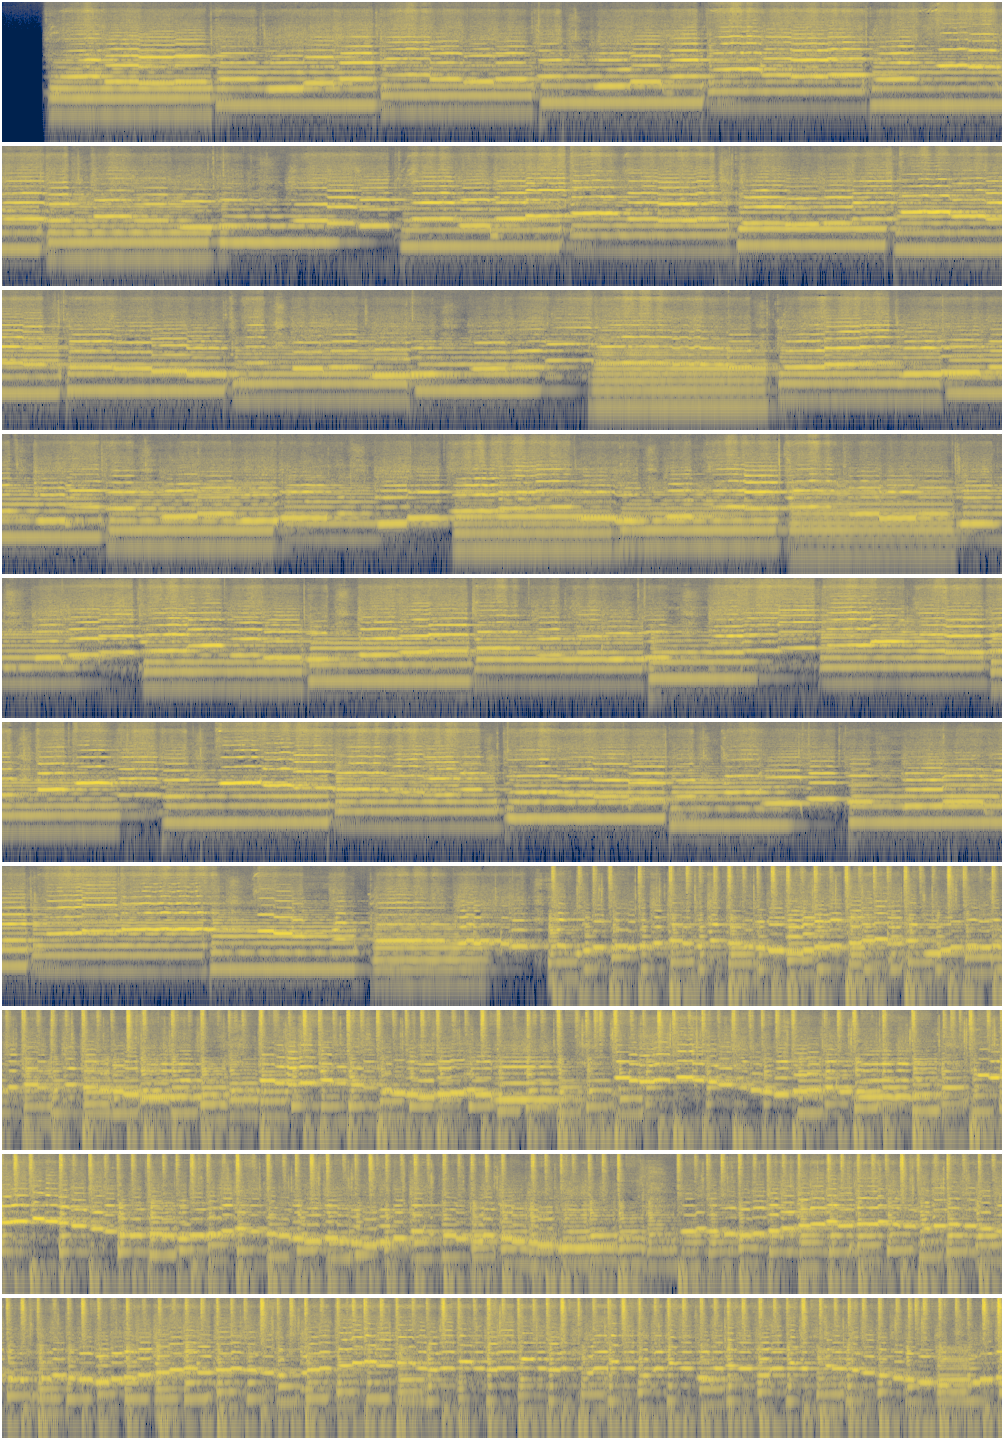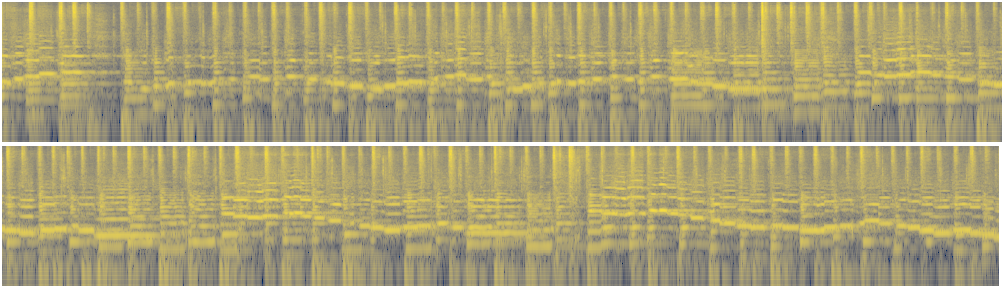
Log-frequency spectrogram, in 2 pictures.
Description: Brazilian contemporary and traditional flute.
with flute, acoustic guitar, fagot and percussion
